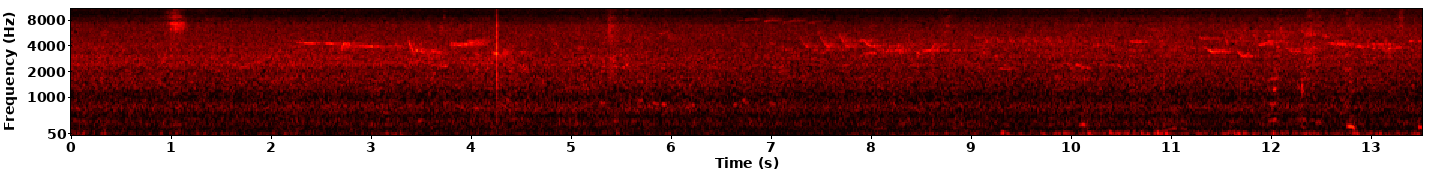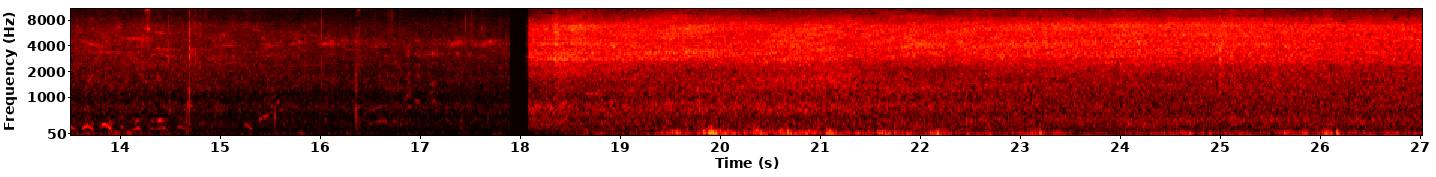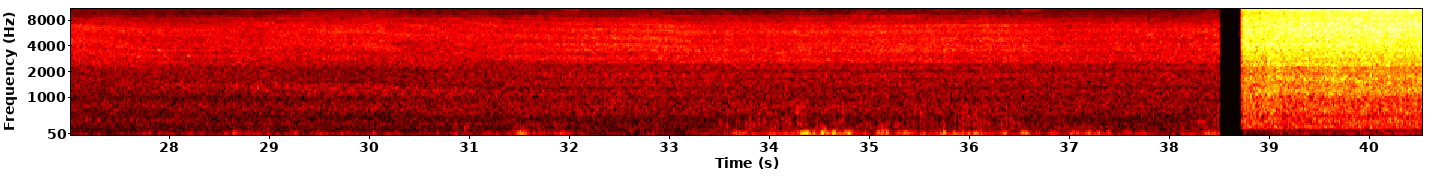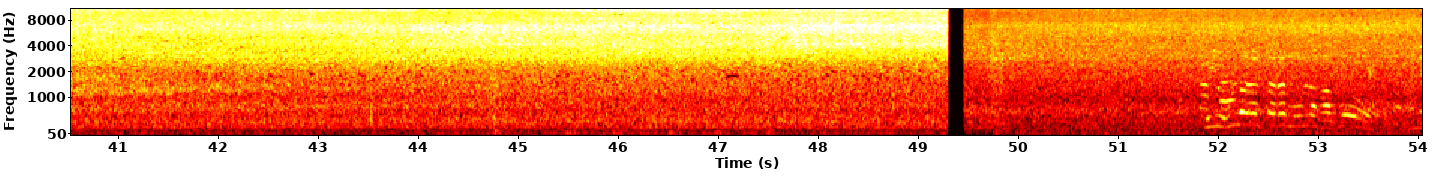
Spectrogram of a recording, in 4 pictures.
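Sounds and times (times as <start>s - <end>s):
open-air hiss: 0.0s - 54.0s
wind buffeting microphone: 19.4s - 26.8s, 27.9s - 38.5s
waterfall rushing: 38.7s - 54.0s.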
